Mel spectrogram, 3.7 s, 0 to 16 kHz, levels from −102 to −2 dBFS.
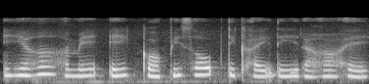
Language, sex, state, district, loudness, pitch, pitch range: Hindi, female, Maharashtra, Gondia, -18 LUFS, 265 Hz, 245-280 Hz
